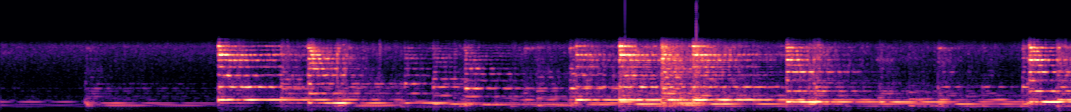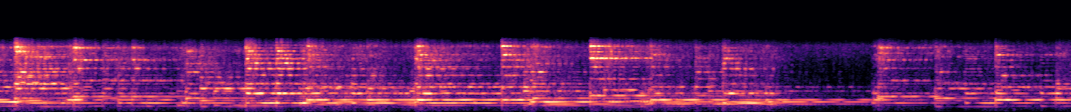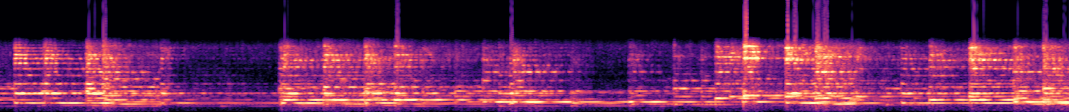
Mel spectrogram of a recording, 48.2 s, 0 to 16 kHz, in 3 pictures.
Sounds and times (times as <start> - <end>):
Piano: 0.0 - 48.1.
